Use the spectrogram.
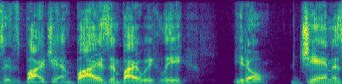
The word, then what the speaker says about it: Bijan: If you're new to the channel, yes, that's how you pronounce it. It's Bijan. Bi is in bi-weekly, Jan as in Rand, not Bijan. Like I don't see a Beejhon anywhere. It's Bijan. I pronounce things, by the way, I do things on my terms.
